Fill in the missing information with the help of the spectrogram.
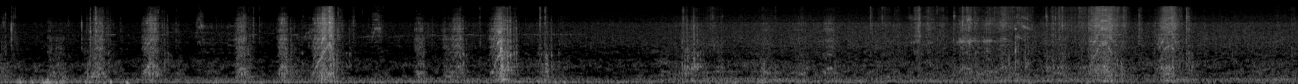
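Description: Redcat Gen7 RC rock crawler grinding over boulders: a run of sharp clicks, knocks and scrapes as its tyres, axles and chassis hit rock, thick in the first half and again shortly before the end, over a low steady hum from the drivetrain.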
